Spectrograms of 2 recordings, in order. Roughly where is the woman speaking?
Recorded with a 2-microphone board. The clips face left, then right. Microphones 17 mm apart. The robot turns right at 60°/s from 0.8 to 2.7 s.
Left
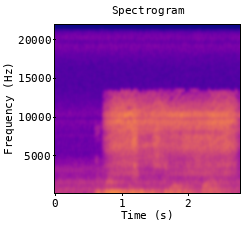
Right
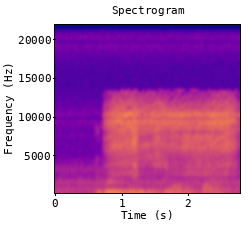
Centre.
